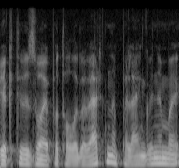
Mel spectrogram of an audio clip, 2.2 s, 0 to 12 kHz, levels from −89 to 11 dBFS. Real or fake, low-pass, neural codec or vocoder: real; 9.9 kHz; none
